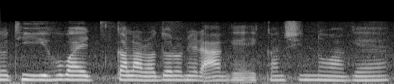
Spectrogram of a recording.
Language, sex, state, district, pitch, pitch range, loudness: Chakma, female, Tripura, Dhalai, 200 Hz, 190-210 Hz, -15 LUFS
